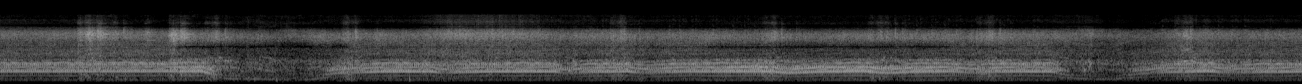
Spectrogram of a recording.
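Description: A game car's engine hums steadily and revs up and down.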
